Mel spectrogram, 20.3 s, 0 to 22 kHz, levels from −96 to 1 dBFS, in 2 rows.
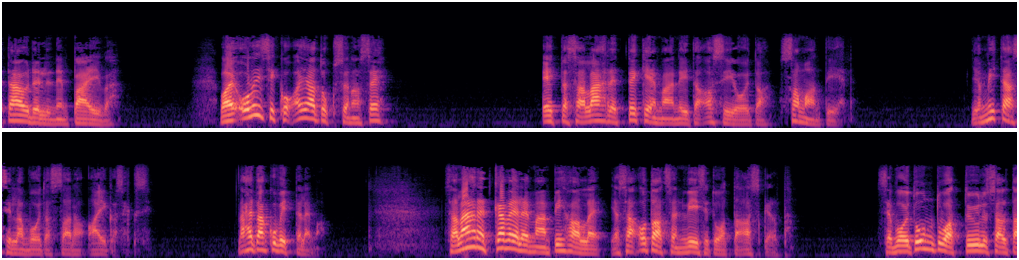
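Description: This speech clip came through a call codec that cuts the top end at around 8 kHz, and at 9.73 to 9.77 s it has a short concealed packet loss: about 20 ms of audio arrived too late, so the receiver extended the preceding sound and blended back, leaving a brief smear just before "mitä sillä voitaisiin saada".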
